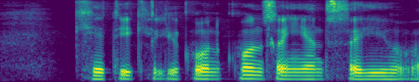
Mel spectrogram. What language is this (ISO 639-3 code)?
mai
